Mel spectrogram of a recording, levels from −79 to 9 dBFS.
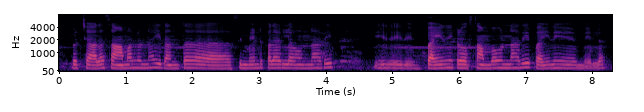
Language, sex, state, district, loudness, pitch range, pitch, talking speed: Telugu, female, Andhra Pradesh, Visakhapatnam, -35 LUFS, 170-190 Hz, 185 Hz, 100 wpm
